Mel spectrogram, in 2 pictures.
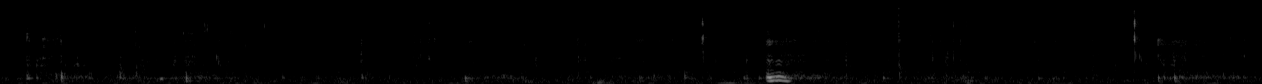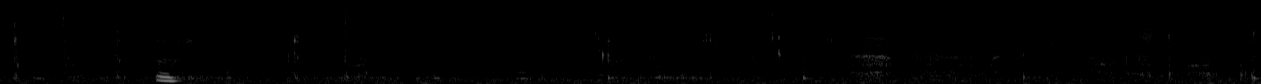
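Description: Faint close-up chewing and biting of a sauce-soaked fried chicken sandwich, with small wet clicks of the mouth throughout. Two brief hums are heard, about eight and fourteen seconds in.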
